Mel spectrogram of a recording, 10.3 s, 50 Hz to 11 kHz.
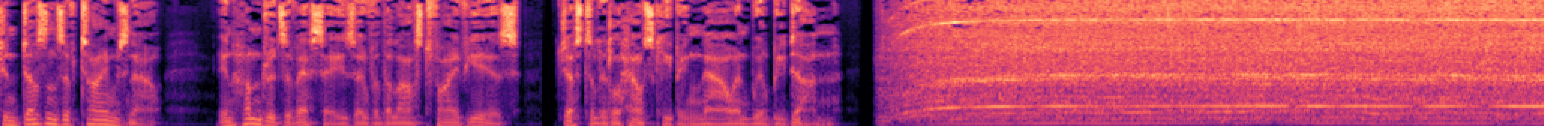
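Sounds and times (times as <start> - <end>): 
speech: 0.0 - 6.3
vacuum cleaner running: 5.8 - 10.2.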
